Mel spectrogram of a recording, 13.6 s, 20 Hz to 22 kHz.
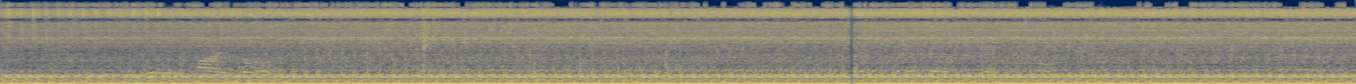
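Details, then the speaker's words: Flood-damaged BMW F20 diesel, first start after fuel system primed by cracking injector lines, DPF not attached, fuel system still bleeding; steady, even idle clatter with smooth low rumble, no misses or knocks, running well. "but it's running unbelievable so just think about that someone gave up on this car"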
